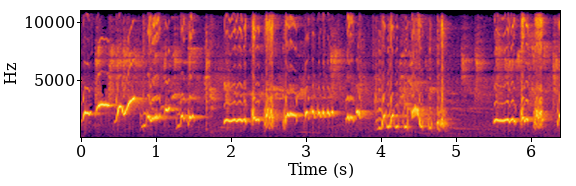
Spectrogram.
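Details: Song of a champion Medan white-rumped shama, played to goad mute shamas into singing; loud, varied phrases of steady whistled notes, quick warbles and abrupt harsh notes, broken by brief silences.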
